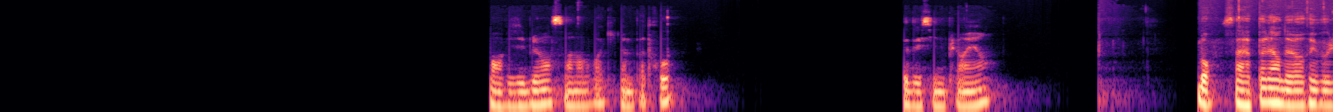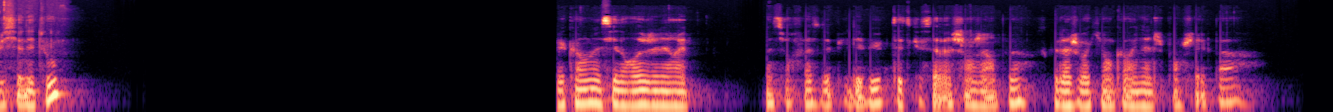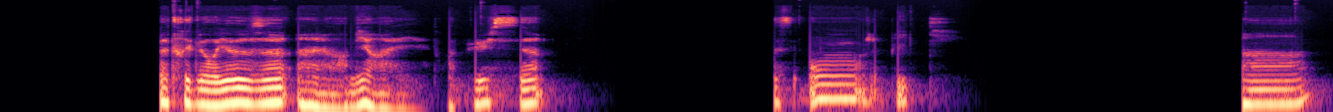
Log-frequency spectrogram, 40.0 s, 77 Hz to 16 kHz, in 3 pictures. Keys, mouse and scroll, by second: 0.2 click, 3.9 alt+middle click, 4.3-5.5 scroll, 5.7 click, 8.0 click, 9.5-10.7 c, 13.3 click, 17.5 click, 18.5 w, 19.7 right click, 20.3 right click, 20.9 click, 22.8 Delete, 25.0 alt+middle click, 26.5 alt+middle click, 26.5 alt+click, 28.7 click, 31.4 click, 37.1 click, 37.9 alt+click, 39.6 click.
